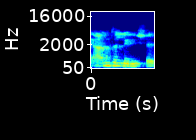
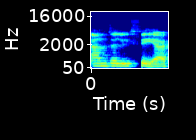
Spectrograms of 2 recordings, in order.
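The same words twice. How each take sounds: First: The name is said with English-style sounds. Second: The name is said with Spanish-style sounds. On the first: "in the English pronunciation we say Andalusia" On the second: "that's just how I how I've learned it myself"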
